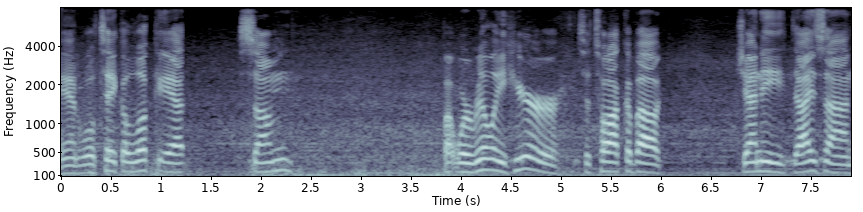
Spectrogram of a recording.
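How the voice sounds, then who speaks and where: Over light background noise, a man speaks at a very slow pace with long, frequent pauses, fairly even intonation and a dry sound with no echo. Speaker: cemetery vlogger. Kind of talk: casual vlog chat. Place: open country. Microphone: phone near.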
